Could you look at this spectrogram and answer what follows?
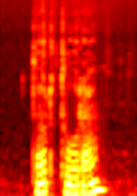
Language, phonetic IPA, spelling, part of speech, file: Polish, [tɔrˈtura], tortura, noun, LL-Q809 (pol)-tortura.wav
